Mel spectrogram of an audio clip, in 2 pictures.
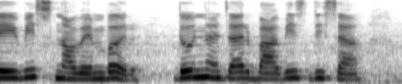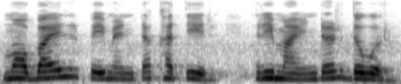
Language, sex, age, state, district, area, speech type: Goan Konkani, female, 60+, Goa, Bardez, rural, read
